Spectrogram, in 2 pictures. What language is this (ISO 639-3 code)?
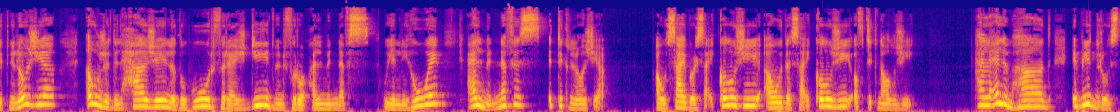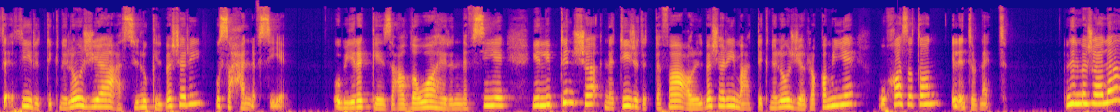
ara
